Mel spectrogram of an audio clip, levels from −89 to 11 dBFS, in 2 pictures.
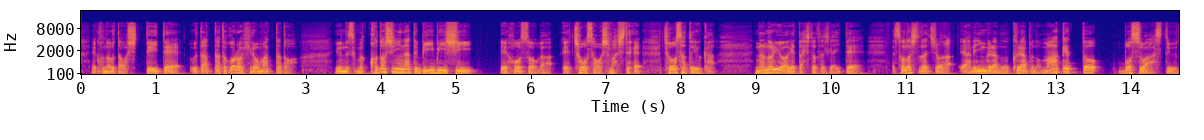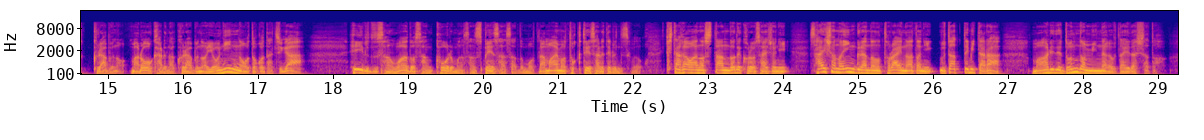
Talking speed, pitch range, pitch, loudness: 440 characters per minute, 90-135 Hz, 110 Hz, -14 LUFS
